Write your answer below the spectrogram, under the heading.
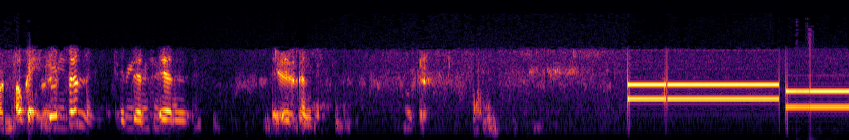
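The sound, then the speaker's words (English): Loud telephone keypad dialing tones during a committee meeting: after a stretch of people talking, two sustained, steady dual-pitched beeps sound, the second following right after the first. “Dialing loudly.”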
